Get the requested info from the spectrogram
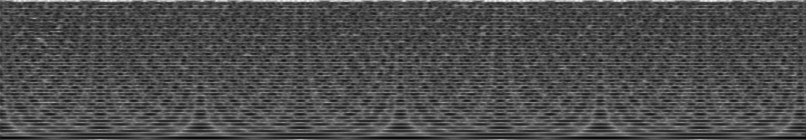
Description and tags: I think this was also made by combining synth samples.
